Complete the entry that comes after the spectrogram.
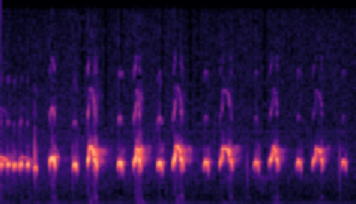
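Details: Eurasian oystercatcher in Norway, archive radio recording: a rapid stutter of shrill notes followed by loud, ringing piping calls repeated about every quarter second, some notes rising and falling, clean background.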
